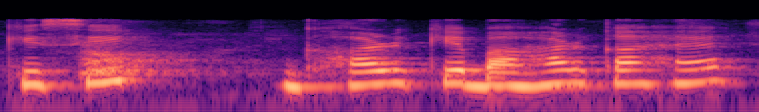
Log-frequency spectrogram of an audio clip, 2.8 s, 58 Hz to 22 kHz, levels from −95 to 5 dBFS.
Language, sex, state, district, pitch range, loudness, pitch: Hindi, female, Bihar, Patna, 255-295 Hz, -16 LUFS, 270 Hz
